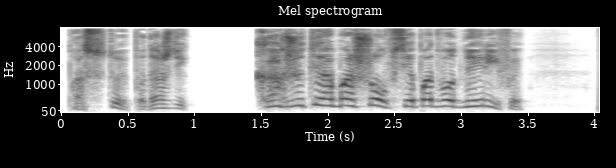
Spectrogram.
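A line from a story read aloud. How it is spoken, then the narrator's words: Father's admiring exclamation. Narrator (Russian): воскликнул отец восхищенно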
